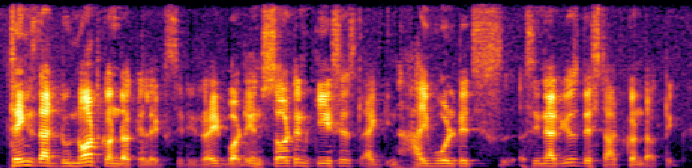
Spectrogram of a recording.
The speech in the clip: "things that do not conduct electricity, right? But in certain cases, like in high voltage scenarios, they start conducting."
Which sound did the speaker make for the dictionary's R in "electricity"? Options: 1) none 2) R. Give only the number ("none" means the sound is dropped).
1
